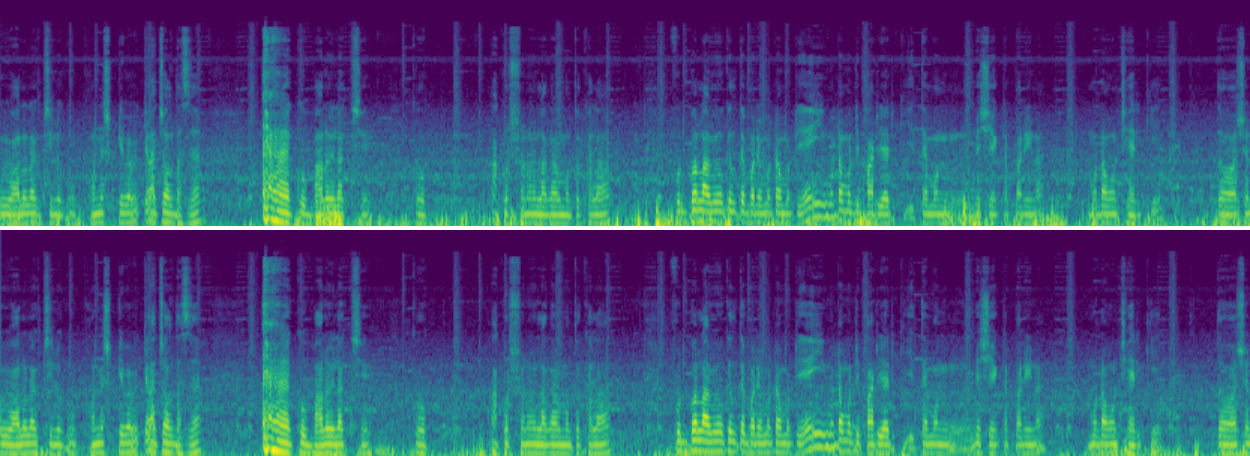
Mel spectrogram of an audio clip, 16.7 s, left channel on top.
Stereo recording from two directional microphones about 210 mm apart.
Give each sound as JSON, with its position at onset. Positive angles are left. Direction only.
{"t": 0.1, "sound": "speech", "side_deg": 0}
{"t": 16.2, "sound": "speech", "side_deg": 0}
